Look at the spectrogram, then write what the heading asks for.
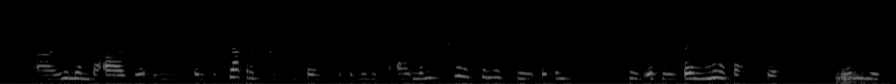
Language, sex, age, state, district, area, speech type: Kashmiri, female, 30-45, Jammu and Kashmir, Bandipora, rural, spontaneous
